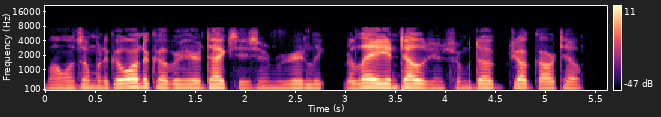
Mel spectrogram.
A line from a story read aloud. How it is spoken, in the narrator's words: he said flatly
